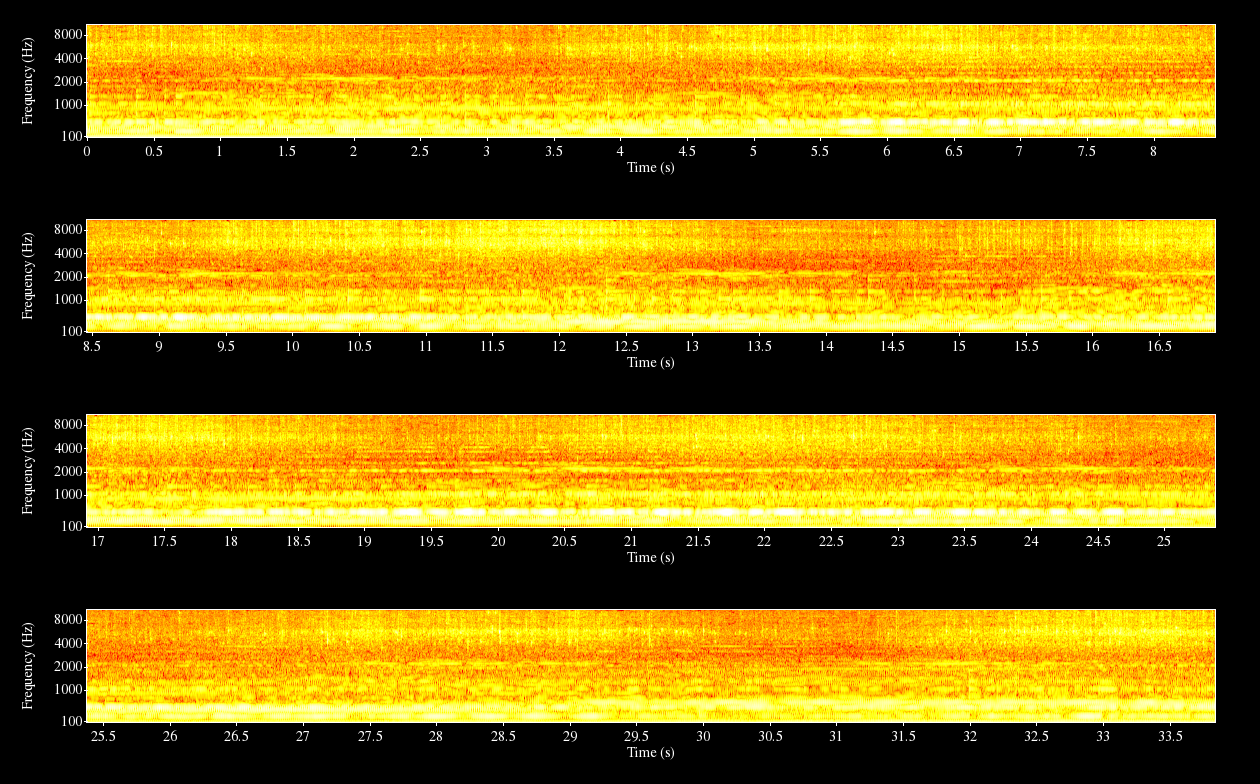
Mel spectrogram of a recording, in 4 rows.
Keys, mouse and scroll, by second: 0.7-8.6 drag, 8.6-9.7 middle drag, 9.7-17.8 drag, 17.8-19.1 middle drag, 19.1-24.6 drag, 24.6-26.3 middle drag, 24.9 scroll down 2, 25.3-25.6 scroll up 2, 26.3-30.9 drag, 30.9-32.3 middle drag, 31.3 scroll down 2, 32.3-33.8 drag.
